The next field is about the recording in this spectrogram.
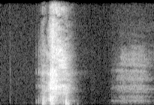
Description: Here is some sneezing over the past few weeks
